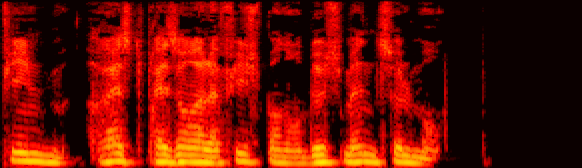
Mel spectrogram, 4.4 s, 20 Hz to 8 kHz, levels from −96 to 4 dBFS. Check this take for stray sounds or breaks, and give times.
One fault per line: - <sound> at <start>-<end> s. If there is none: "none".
none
